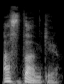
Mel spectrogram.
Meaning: remains, remnants
- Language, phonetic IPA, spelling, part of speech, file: Russian, [ɐˈstankʲɪ], останки, noun, Ru-останки.ogg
